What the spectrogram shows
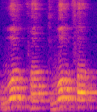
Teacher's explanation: व फ दंतोष्ठ की सहायता से बोला जाता है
